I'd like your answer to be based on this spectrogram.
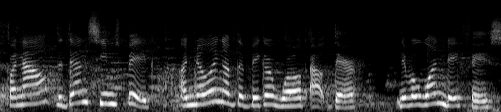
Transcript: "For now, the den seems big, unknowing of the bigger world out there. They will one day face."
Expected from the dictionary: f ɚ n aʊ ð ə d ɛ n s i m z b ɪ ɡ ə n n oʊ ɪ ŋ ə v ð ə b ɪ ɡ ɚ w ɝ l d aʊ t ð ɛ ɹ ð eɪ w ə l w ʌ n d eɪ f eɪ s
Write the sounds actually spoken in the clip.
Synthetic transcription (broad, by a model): f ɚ n aʊ ð ə d ɛ n s i m z b ɪ ɡ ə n n oʊ ɪ ŋ ə v ð ə b ɪ ɡ ɚ w ɝ l d aʊ t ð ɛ ɹ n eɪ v ə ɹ w ʌ n d eɪ f eɪ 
